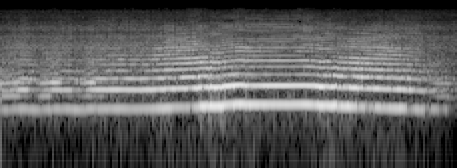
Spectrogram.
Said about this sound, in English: It kind of looks like that, hooked up to a big air tank. So I'm quite happy because it has the pitch of a human, but then it's still a roar. You can hear the vibration of it's like an animal's voice.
